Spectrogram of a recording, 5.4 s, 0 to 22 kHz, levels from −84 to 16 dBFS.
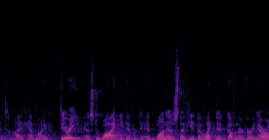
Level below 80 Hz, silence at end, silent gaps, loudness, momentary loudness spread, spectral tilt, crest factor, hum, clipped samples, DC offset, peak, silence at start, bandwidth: -74 dBFS; 0 s; none; -40 LUFS; 11 LU; -6 dB/octave; 18 dB; none; under 0.1%; under 0.1%; -22 dBFS; 0 s; 16 kHz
